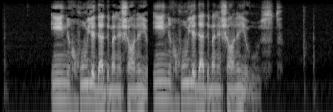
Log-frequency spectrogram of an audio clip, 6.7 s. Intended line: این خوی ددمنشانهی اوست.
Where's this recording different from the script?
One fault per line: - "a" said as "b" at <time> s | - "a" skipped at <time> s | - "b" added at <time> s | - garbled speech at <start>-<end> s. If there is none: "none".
- "این خوی ددمنشانهی" added at 3.0 s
